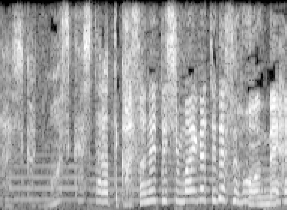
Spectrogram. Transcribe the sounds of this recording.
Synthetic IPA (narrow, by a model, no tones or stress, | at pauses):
t̪aɕi̥kaɲ̟imo̞ɕi̥kaɕi̥t̪aɾat̪ːekasane̞t̪e̞ɕimaiɡat͡ɕid̪e̞sɨmõ̞nːe̞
